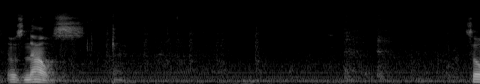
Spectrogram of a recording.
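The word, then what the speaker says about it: ναός: 这是 It's pronounced. It was naus.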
